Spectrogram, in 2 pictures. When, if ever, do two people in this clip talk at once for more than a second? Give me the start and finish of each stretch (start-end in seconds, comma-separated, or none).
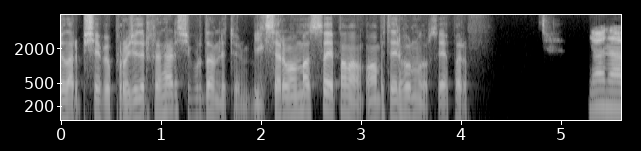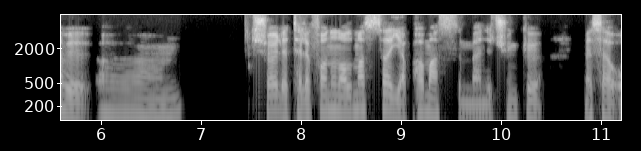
none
